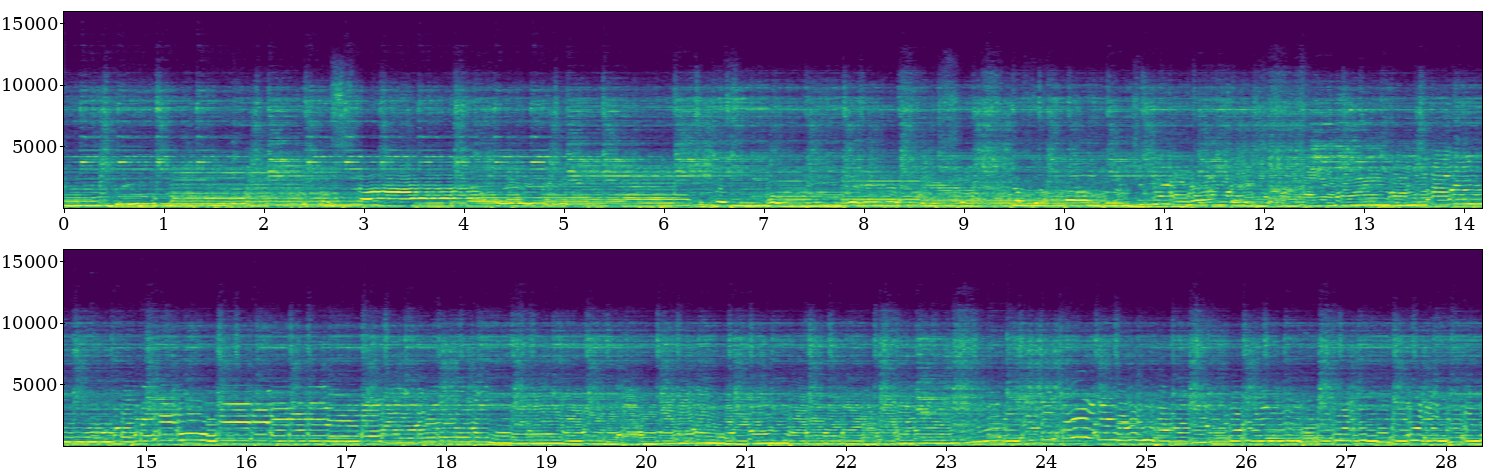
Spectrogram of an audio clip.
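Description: Live blues-rock band playing an instrumental passage: electric lead guitar, rhythm guitar, bass and drums, with the lead guitar playing lines full of bent, sliding notes from about ten seconds in.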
